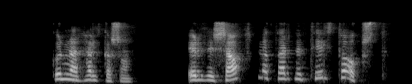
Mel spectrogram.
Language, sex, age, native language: Icelandic, female, 50-59, Icelandic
